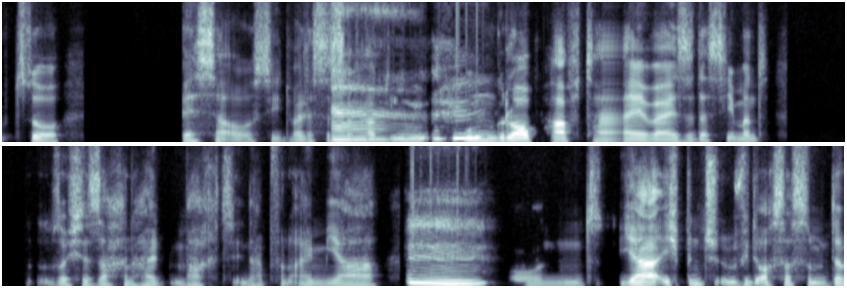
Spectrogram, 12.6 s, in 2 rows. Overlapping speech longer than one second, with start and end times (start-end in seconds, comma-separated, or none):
2.5-3.7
